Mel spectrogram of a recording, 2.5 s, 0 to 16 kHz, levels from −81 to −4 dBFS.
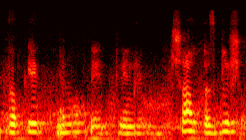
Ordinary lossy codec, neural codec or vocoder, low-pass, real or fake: Opus, 16 kbps; codec, 24 kHz, 1.5 kbps, HILCodec; 10.8 kHz; fake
